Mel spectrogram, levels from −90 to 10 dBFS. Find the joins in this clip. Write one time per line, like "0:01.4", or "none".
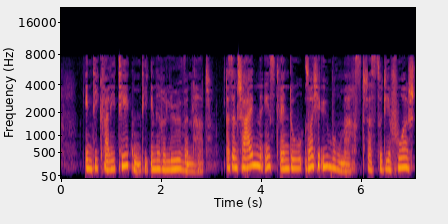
0:01.8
